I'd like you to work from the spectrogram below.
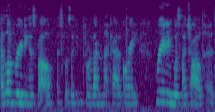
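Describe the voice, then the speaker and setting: Over noticeable background noise and audible room echo, a woman talks very fast in a high pitch with flat, monotone intonation. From England. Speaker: vlogger. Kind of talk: casual vlog. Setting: bedroom.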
